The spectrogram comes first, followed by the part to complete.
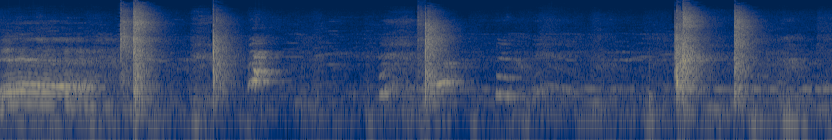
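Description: Sharp hand smacks, five at uneven spacing, with a voice calling out at the start and short vocal sounds between them.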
